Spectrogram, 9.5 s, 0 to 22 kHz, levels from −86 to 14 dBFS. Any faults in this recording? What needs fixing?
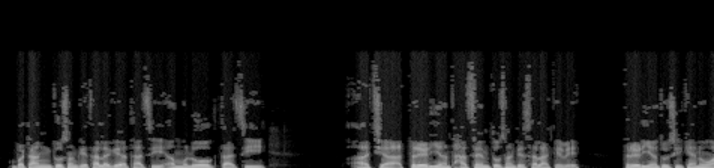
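Throughout the speech, consonants ring and smear, a washy hiss breathes with the sound, and nothing reaches above 15.4 kHz. The cause is likely heavy WMA compression at a low bitrate, around 24 kbps, whose long transform blocks spread quantisation noise and zero weak spectral lines. Re-encode from the original at a higher bitrate or in a lossless format to prevent it.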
